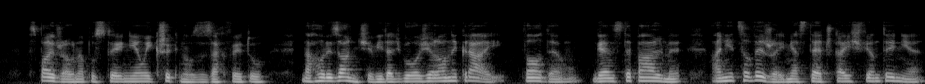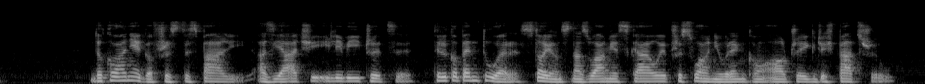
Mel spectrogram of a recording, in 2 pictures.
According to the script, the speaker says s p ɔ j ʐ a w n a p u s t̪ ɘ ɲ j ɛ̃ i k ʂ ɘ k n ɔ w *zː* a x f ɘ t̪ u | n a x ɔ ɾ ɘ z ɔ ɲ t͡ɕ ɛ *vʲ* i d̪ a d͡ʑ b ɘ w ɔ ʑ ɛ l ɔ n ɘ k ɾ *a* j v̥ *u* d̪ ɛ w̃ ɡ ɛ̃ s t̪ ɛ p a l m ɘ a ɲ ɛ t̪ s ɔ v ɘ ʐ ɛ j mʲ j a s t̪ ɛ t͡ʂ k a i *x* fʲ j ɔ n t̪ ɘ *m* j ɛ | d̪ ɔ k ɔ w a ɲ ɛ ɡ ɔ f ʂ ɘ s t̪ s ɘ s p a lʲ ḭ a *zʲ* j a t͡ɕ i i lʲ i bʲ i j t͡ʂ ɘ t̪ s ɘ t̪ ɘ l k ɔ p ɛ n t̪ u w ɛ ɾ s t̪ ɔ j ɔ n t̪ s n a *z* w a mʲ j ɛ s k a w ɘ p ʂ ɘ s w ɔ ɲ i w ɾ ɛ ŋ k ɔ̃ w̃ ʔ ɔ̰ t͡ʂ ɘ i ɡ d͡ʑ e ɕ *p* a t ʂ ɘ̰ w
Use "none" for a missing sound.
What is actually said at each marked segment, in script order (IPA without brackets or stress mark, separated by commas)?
zː, vʲ, a, ɔ, ɕ, ɲ, zʲ, z, p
